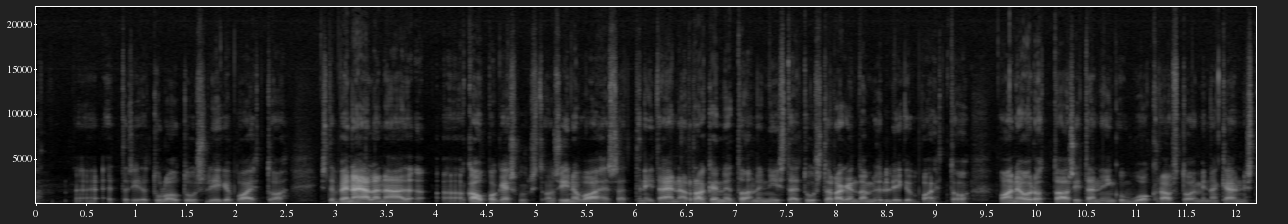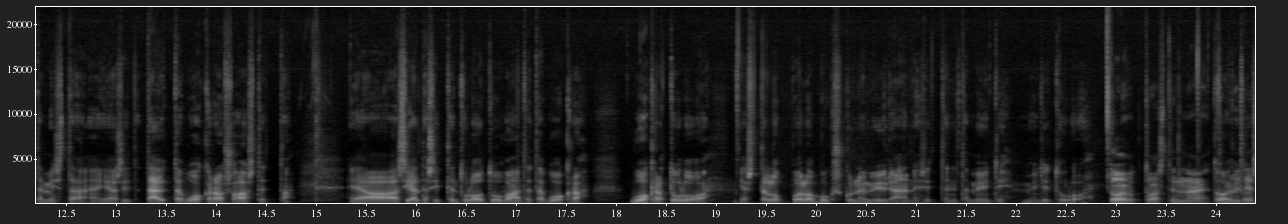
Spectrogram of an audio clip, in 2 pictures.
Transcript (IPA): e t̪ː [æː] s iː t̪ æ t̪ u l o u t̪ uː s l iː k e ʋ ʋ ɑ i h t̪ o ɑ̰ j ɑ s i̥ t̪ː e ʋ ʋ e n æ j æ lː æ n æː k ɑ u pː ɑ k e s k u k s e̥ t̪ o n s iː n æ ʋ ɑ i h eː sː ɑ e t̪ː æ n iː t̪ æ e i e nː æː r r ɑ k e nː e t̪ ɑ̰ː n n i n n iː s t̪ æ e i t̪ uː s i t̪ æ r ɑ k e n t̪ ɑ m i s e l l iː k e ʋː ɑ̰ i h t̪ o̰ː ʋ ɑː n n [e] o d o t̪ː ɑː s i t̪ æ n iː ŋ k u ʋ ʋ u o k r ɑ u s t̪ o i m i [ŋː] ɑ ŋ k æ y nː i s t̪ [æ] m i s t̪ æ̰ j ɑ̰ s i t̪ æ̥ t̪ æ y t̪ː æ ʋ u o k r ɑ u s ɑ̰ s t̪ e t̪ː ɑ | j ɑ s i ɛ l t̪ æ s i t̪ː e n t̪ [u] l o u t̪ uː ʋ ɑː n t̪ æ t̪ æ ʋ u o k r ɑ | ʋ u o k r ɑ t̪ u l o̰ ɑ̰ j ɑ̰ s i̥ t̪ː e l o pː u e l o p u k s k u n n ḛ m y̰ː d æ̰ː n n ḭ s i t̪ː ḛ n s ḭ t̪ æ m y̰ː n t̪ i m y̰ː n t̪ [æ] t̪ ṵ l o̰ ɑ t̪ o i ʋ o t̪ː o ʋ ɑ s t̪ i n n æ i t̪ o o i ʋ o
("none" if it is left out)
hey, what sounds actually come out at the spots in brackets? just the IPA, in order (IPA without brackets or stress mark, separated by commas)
æ, e, nː, æ, u, i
